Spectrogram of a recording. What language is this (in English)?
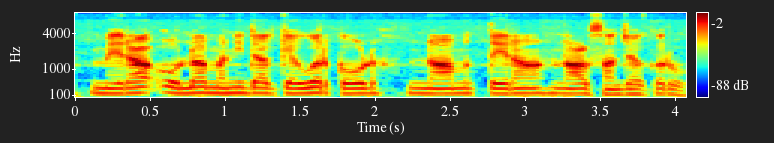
Punjabi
